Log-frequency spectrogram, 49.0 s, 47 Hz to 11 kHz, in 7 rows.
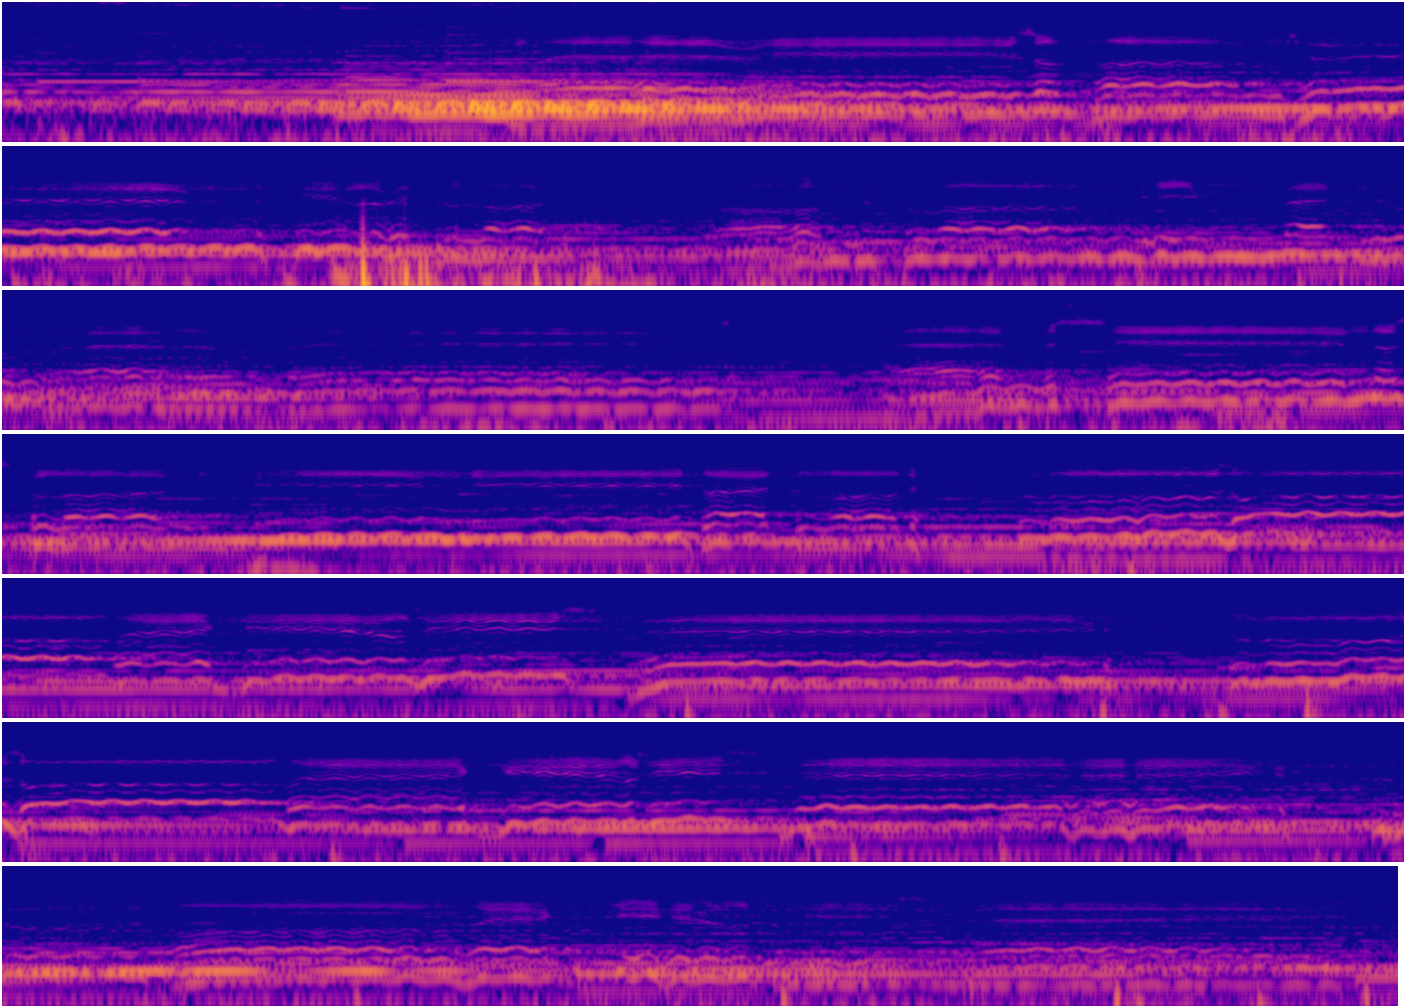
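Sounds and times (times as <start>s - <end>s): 
bass-baritone singing: 0.0s - 49.0s.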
